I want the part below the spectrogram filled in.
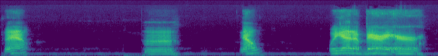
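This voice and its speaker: A man acting laconic folksy adventurer, heavy creak, bright edge, terse stubborn replies, dry recording. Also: mid-range voice, fairly even intonation, takes it slowly, dry recording, heavily acted. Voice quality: gravelly, creaky.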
